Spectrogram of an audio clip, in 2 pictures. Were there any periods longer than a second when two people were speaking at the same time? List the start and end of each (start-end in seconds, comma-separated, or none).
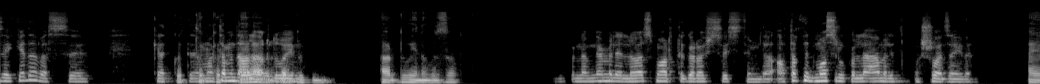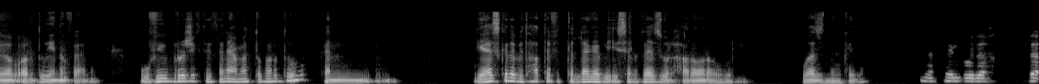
1.7-3.0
